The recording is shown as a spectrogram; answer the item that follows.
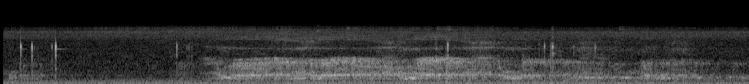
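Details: Red howler monkey (Alouatta seniculus), howl.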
